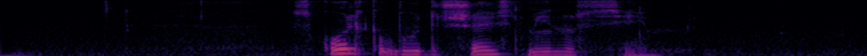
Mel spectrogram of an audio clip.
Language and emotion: Russian, neutral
